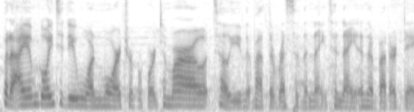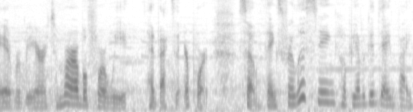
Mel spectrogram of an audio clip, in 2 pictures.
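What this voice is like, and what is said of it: Hoarse, fading voice. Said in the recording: “I'm losing my voice, as maybe you can tell.”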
